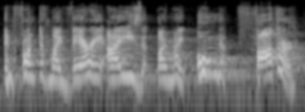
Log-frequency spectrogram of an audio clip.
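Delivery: loud, high-pitched dramatic reveal; anguished declaration. Acted. Revealing father shot the horse, anguished and loud.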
